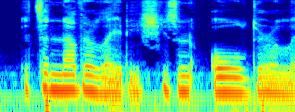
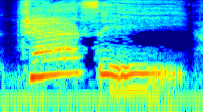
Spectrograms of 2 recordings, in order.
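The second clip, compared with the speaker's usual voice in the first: very high, drawn-out cheer of a name; excited call-out. Real, not acted. Vlogger naming creators they watch, excited high call-out. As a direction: sing it out high and long.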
